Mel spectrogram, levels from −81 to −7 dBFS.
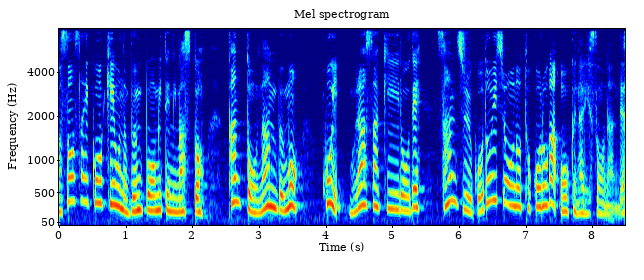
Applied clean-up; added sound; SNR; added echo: none; none; none; none.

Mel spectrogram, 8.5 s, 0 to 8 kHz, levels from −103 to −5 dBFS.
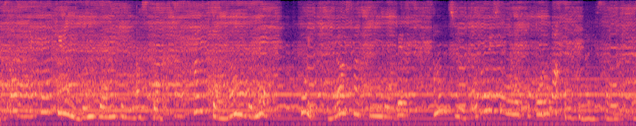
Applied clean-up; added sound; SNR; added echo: none; Printer; 0 dB; reverberation time 0.7 s.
